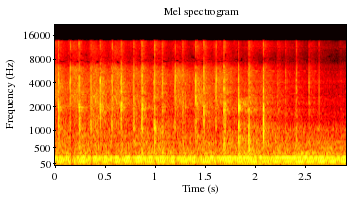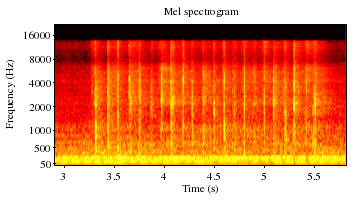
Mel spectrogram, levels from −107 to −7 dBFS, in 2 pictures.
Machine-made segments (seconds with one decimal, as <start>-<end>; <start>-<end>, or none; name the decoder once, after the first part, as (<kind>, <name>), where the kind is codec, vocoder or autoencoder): 1.9-5.8 (codec, SNAC)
